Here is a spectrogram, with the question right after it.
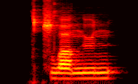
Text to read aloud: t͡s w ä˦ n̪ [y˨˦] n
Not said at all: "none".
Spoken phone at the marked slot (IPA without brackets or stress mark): y˦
